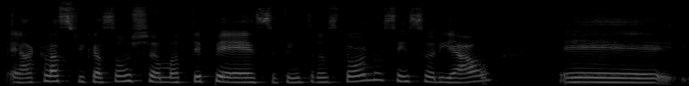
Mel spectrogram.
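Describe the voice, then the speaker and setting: A woman's voice: mid-range voice, unhurried, darkish tone. A woman, a guest in an interview, explaining things carefully and a little hesitantly, often checking in with "né?". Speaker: guest, legal assistant. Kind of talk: personal conversational interview.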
